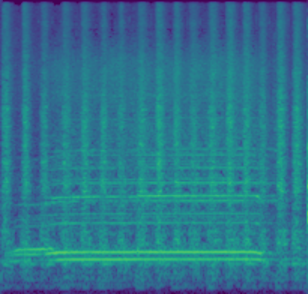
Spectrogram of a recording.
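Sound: train travelling on rails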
